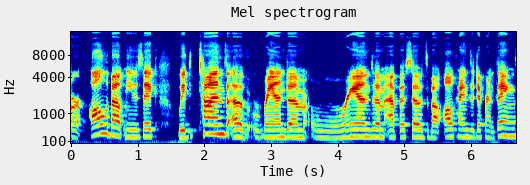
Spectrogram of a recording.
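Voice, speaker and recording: A woman's bright, sharp voice with fairly even intonation comes through in a very clean recording with a silent background. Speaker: podcast co-host, classical musician. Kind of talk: casual chat. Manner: slight stutter.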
